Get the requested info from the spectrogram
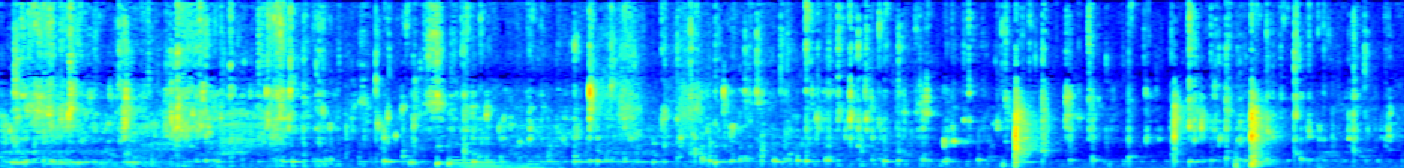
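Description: A thin stream of blue drink squeezed from a small plastic barrel-shaped bottle, trickling and splashing into a partly filled glass of liquid. Two sharp clicks near the end, the second the loudest.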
